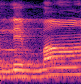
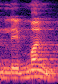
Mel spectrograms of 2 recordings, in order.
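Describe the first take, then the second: First: The final n is weak, not fully pronounced. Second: The final n is fully and clearly pronounced. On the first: The speaker calls it wrong. "लिमा नहीं पढ़ेंगे" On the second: The speaker calls it right. "नून में हम इजहार करेंगे"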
